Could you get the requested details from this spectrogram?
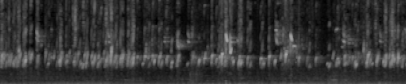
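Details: Goldfinch mating and readiness calls in chorus, aimed at getting males out of silence and singing; continuous high twittering with occasional sharper, clearer notes standing out.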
